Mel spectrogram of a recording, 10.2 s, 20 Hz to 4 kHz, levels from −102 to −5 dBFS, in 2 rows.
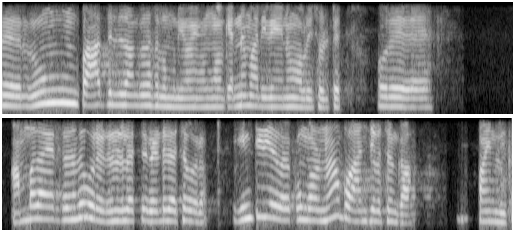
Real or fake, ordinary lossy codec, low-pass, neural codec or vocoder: real; none; 3.6 kHz; none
